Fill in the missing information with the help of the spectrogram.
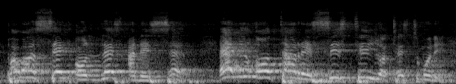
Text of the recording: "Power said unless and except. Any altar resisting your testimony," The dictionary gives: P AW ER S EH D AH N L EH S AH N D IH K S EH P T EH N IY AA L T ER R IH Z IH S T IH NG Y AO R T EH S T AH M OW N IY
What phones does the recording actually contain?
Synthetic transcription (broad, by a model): P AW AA S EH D AH N L EH S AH N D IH S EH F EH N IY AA T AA R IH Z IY S T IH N Y AO T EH S T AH M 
